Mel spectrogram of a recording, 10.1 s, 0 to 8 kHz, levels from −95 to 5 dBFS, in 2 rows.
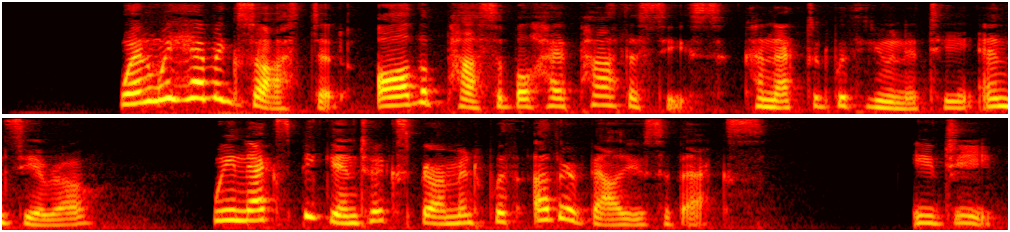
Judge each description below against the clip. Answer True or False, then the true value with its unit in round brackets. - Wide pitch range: True (6.5 semitones)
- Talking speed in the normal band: True (145 wpm)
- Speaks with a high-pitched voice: True (210 Hz)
